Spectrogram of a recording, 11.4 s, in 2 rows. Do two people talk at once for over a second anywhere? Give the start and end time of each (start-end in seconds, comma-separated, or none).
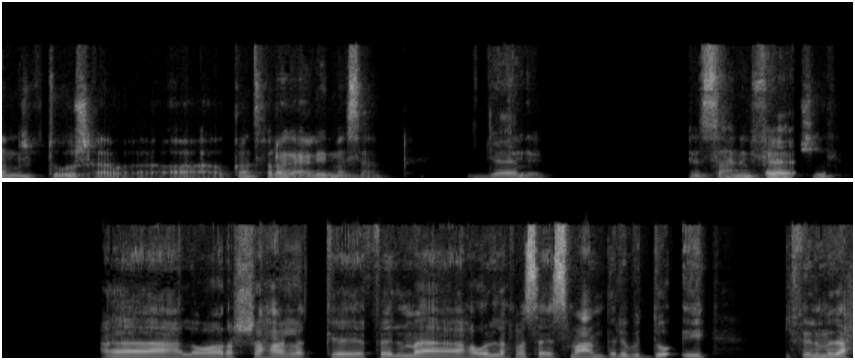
none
